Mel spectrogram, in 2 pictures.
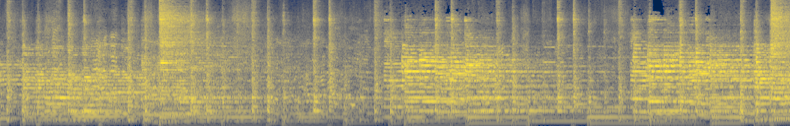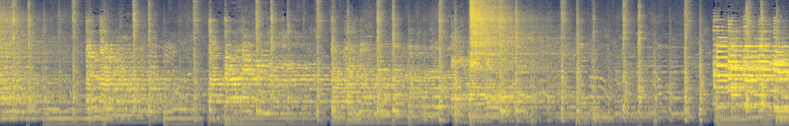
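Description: A live rautalanka band playing instrumental guitar music: electric lead guitar over electric bass and a drum kit keeping a steady beat.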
